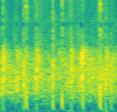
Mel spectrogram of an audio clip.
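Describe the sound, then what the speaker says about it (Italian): An audience at a CONI Veneto sports federation event applauds, a steady round of close, crisp hand claps with no talking. "un applauso allora al Presidente Bardelle"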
